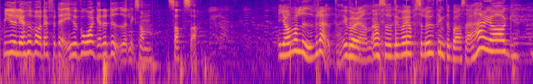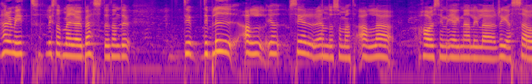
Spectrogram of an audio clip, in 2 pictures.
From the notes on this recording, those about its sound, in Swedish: Livepodd från den 1/6 under Järvaveckan, hos Make Music Matter.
